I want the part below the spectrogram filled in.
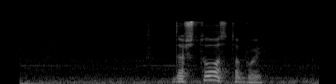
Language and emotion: Russian, neutral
